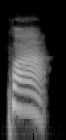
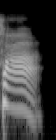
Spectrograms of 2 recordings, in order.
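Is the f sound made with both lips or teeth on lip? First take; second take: both lips; teeth on lip. First: Both lips meet with weak, blocked airflow. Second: Teeth touch the lower lip with strong airflow. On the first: The speaker calls it wrong. "Bukan fa, fa. Kalau ini dari kedua bibir" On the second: The speaker calls it right. "jadi deras. Fa, fa ya seperti itu"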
